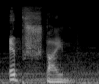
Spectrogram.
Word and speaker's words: Epstein: Um, in German, Epstein, you know how that would be pronounced? Epstein, cuz like Einstein or Weinstein, right? So, Weinstein would be Weinstein.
